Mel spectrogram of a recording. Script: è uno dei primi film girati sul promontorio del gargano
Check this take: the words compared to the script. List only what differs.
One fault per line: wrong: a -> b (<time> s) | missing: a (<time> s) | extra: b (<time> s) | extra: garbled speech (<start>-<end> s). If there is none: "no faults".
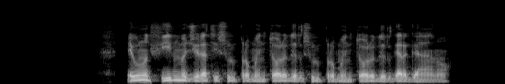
wrong: dei primi film girati -> film girati sul promontorio del (1.5 s)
